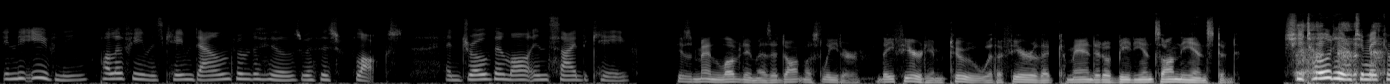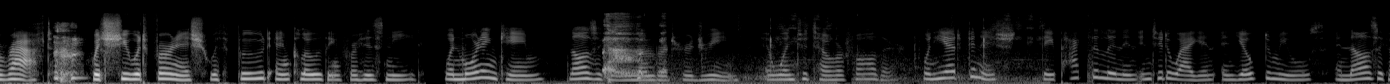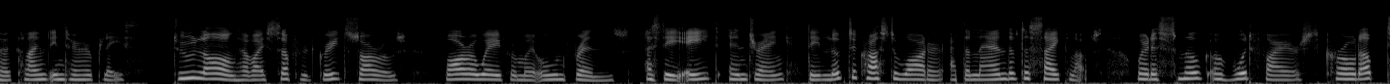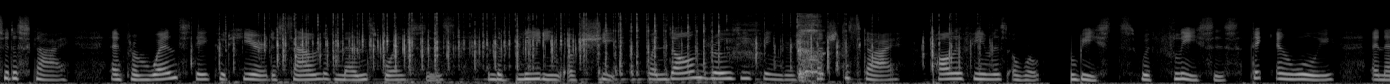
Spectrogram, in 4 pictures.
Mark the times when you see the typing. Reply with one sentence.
You can hear the typing from 43.6 to 51.7 s.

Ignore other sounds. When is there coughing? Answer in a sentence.
You can hear the coughing from 12.9 to 15.0 s, from 19.9 to 20.6 s and from 48.0 to 50.0 s.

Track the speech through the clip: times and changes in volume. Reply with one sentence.
The speech can be heard from 0.0 to 55.5 s, getting louder then quieter.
